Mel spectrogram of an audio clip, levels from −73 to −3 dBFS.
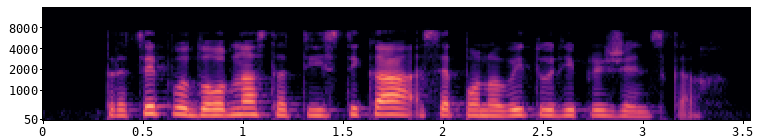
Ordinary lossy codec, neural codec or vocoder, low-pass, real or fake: none; codec, 16 kHz, 2 kbps, FunCodec, trained on LibriTTS, 25 frames a second; 7.2 kHz; fake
